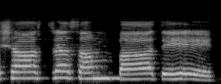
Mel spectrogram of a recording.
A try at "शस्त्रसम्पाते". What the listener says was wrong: शस्त्र सम्पाते. शस्त्र सम्पाते. तत्र दीर्घः नास्ति.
